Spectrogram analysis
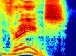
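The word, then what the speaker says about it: VRAINS: Brains. Actually, let me, yep, I pronounced it correctly. It's not like any like the brains or something like that. It's brains.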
